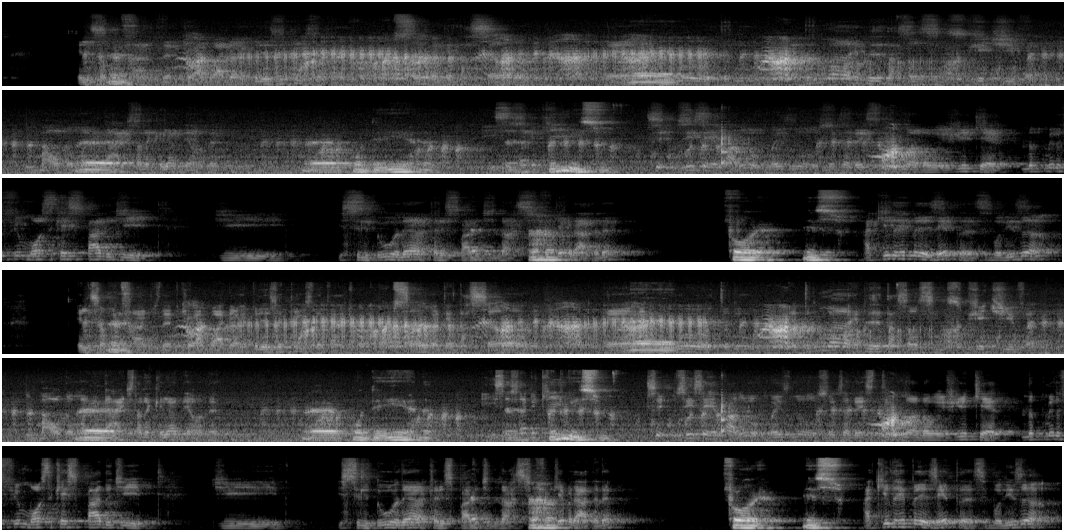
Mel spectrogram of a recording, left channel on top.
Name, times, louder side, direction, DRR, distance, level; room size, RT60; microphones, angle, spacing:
sound 1, 0.8-19.7, right 2 dB, 15° right, 2.8 m, -29 dB
voice 1, 0.8-7.6 7.9-12.8 15.4-16.4 17.1-23.0 23.3-24.0 24.6-27.3 29.9-31.7, right 3 dB, 80° right, 8 dB, 5.1 m, -32 dB
voice 2, 6.2-6.8 11.3-11.8 13.6-15.0 15.6-16.7 25.9-26.0 26.5-26.8 28.5-29.0 29.2-29.7, right 2 dB, 55° right, 9 dB, 3.0 m, -22 dB
26.0 x 24.5 x 7.1 m, 0.78 s
head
